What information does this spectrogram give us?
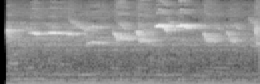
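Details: Mangrove whistler, energetic, pouring out its learned repertoire: clear whistled notes that slide between pitches, some held briefly and some dropping in short slurs, sung over a steady low hum.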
